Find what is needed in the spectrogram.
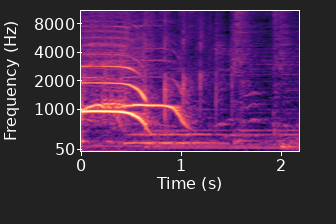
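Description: A man sings long held notes through a microphone over a backing track. The notes end about a second in, leaving only the softer accompaniment.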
